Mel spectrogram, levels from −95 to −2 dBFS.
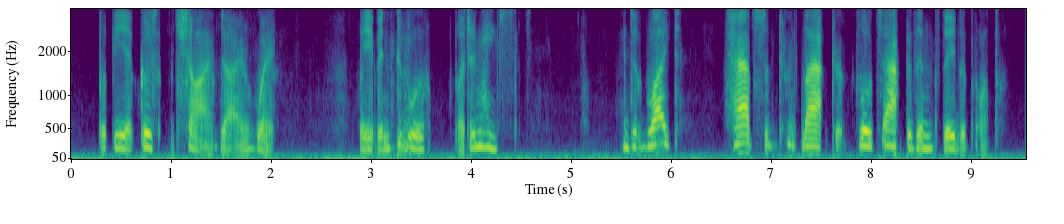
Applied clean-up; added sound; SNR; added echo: neural diffusion model UNIVERSE++.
